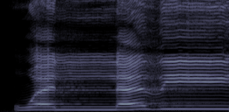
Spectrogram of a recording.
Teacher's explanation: Lam yang sukun tidak dibaca. Jadi kita langsung baca ke lam yang berikutnya. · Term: alif lam syamsiyah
